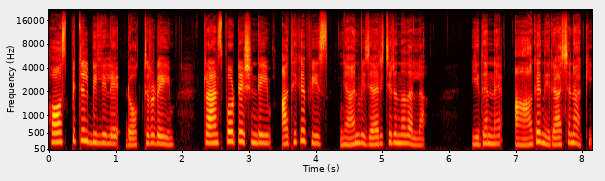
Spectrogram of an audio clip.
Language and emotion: Malayalam, sad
